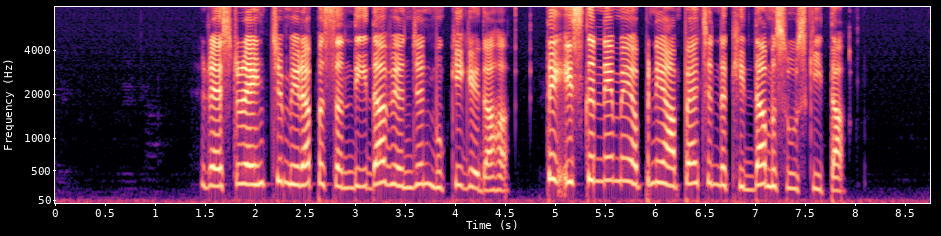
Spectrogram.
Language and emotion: Dogri, sad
